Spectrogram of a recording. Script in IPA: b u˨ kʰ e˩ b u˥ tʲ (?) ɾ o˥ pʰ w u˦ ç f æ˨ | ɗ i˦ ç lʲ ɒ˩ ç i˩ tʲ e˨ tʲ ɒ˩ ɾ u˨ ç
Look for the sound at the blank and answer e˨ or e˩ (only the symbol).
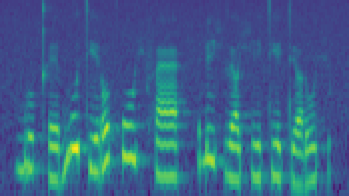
e˨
